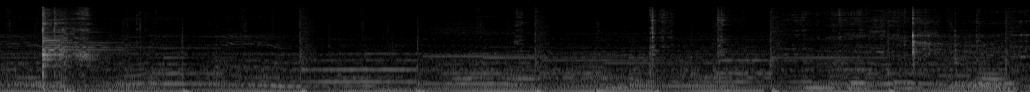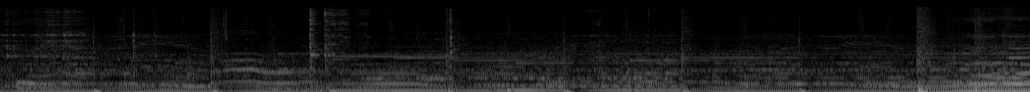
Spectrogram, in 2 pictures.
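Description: Background music with a steady beat, over a steel serving spoon clinking and scraping against a steel bowl and metal plate as curry is scooped out, with one bright ringing clink just at the start.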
